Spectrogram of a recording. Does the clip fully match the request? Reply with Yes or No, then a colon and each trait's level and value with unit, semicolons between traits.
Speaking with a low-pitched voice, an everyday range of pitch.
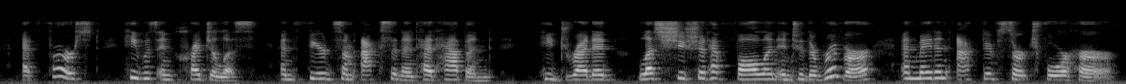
No: high, 230 Hz; average, 3.8 semitones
